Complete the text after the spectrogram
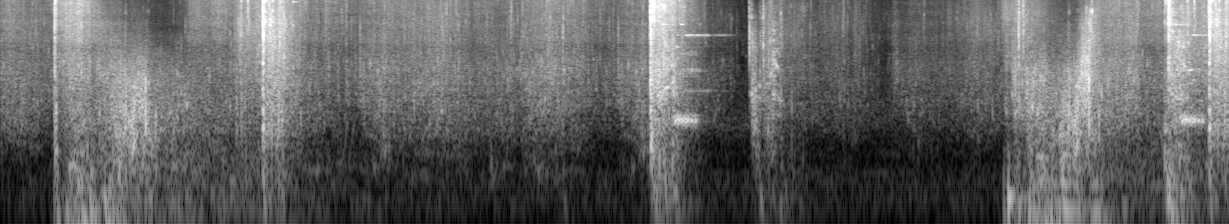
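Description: Debris rattles down after an explosion.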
